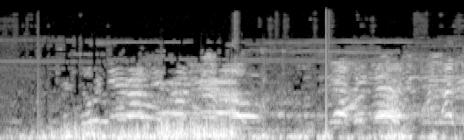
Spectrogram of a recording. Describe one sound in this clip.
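Young players shout to each other across an open field in the distance.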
